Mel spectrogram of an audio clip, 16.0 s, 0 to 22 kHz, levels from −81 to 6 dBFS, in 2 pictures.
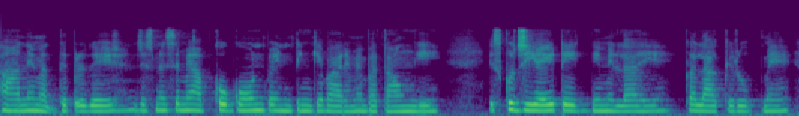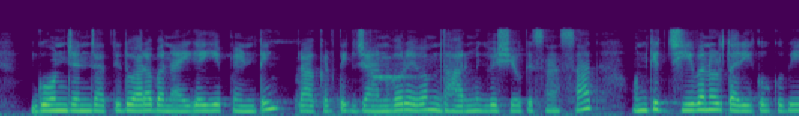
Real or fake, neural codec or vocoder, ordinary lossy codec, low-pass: real; none; none; none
